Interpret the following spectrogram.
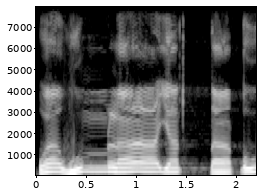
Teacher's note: Mim sukun bertemu lam alif idhar syafawi, mim sukun dibaca jelas tanpa mendengung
